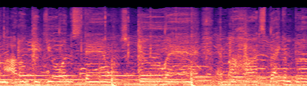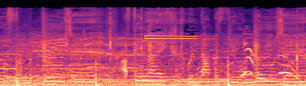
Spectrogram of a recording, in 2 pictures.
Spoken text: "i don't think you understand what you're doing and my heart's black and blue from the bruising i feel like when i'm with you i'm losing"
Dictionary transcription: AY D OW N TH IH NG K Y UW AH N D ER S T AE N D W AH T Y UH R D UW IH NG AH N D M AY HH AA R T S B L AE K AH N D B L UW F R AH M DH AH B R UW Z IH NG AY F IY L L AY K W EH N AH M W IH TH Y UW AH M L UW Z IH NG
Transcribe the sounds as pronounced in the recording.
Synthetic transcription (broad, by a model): AY D OW N TH IH NG K Y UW AH N D ER S T AE N D W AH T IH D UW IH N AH N M AY HH AA R T S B AE K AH N B L UW F R AH M DH AH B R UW Z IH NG AY F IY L L AY K W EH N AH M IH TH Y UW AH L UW Z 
